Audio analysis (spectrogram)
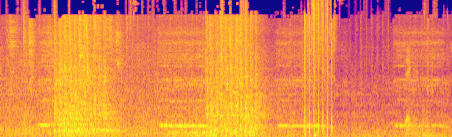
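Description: Bursts of machine gun fire in the World War II shooter Call of Duty: Vanguard, several loud sustained volleys separated by short pauses, with shouted voices and battle noise running underneath.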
